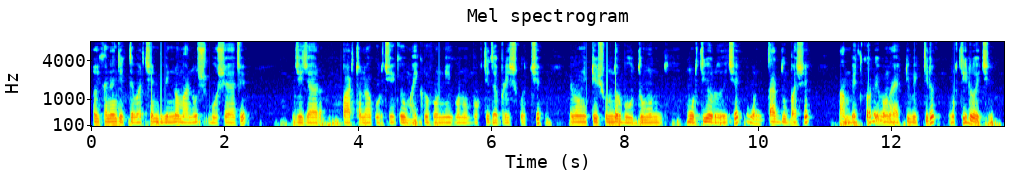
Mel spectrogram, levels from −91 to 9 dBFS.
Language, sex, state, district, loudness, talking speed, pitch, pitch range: Bengali, male, West Bengal, Jalpaiguri, -18 LUFS, 160 wpm, 100 Hz, 95-110 Hz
